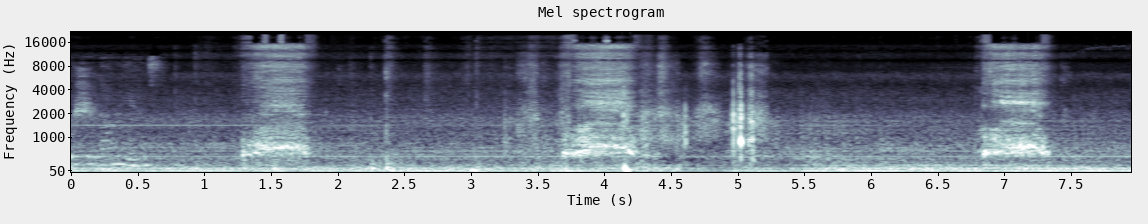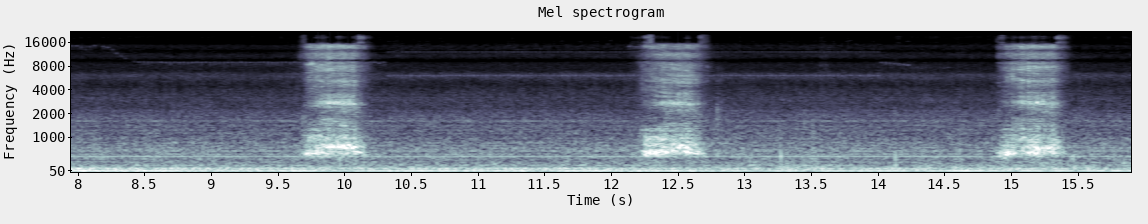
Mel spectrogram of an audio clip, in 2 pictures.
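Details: Pet named Brownie breathing noisily with steady, whistling breaths at about 22 a minute: wheezing.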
